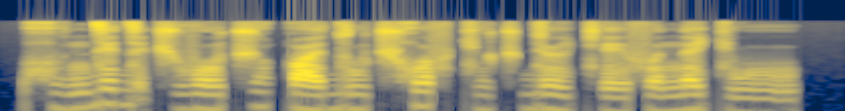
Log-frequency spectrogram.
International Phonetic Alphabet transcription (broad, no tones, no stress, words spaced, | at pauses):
χʷə̤ndedɛ̰t͡ʃ vo t͡ʃo̤qʷɛ dut͡ʃχʷɜf co̤t͡ʃdøcʰe fənɛc wu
